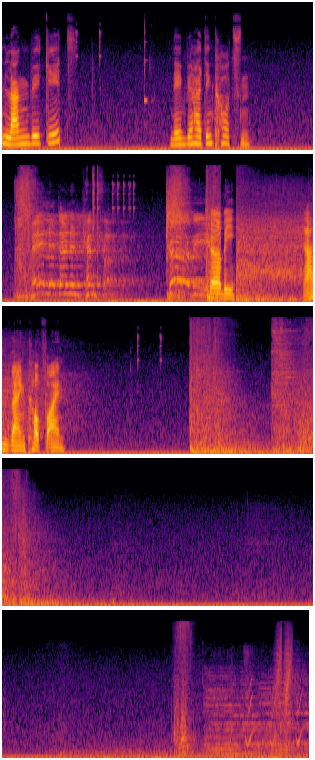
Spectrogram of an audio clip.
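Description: Electronic game sound effects chime and whoosh.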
